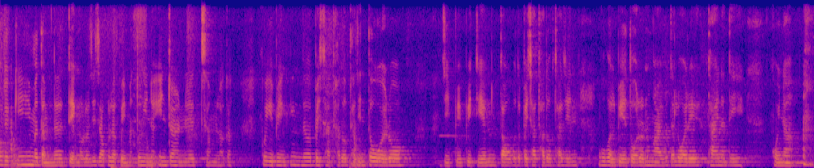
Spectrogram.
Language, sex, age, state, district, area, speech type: Manipuri, female, 45-60, Manipur, Kakching, rural, spontaneous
